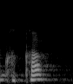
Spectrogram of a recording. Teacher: ਮਹਾਪ੍ਰਾਣ ਵਿਅੰਜਨ, ਜਿਨ੍ਹਾਂ ਦੇ ਉਚਾਰਨ ਸਮੇਂ ਹਵਾ ਮੂੰਹ ਦੇ ਵਿੱਚੋਂ ਫਰਾਟੇ ਦੇ ਵਾਂਗ ਬਾਹਰ ਨਿਕਲਦੀ ਹੈ, ਵੀ ਇੱਕ ਫਰਾਟੇ ਦੀ ਤਰ੍ਹਾਂ ਹਵਾ ਬਾਹਰ ਆਉਂਦੀ ਆ, ਉਸ ਸਮੇਂ ਮਹਾਪ੍ਰਾਣ ਵਿਅੰਜਨ ਹੁੰਦੇ ਨੇ, ਠੀਕ ਹੈ।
